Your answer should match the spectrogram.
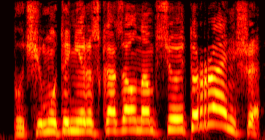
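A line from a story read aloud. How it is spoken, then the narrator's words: Exclaiming. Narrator (Russian): воскликнул Боб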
